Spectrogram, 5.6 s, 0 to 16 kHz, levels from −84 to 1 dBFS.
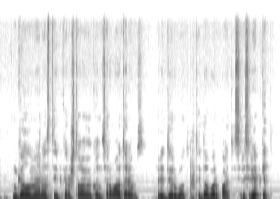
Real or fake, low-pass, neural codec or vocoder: real; 14.4 kHz; none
